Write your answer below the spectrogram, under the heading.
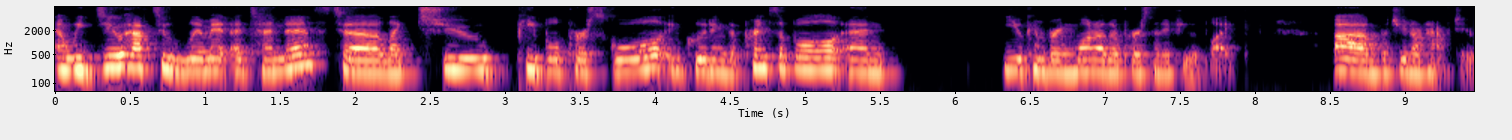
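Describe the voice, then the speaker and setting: A woman speaks in a medium pitch. Her intonation stays fairly even. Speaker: education coach and workshop facilitator. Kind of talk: online training session wrap-up. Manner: fast.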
